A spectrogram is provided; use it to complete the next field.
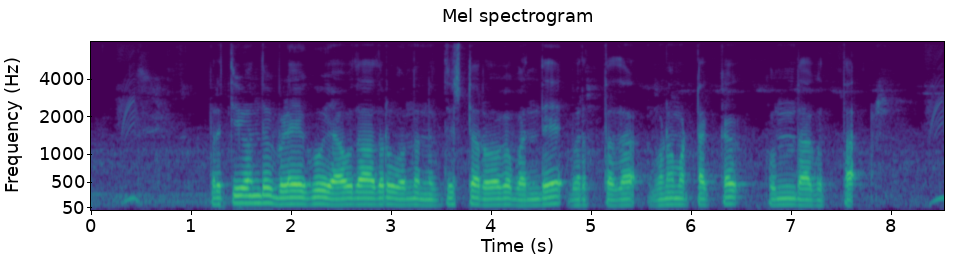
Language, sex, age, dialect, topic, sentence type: Kannada, male, 31-35, Central, agriculture, statement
